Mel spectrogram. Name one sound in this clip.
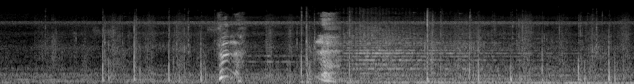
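Footsteps scuff on stone as a man runs.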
